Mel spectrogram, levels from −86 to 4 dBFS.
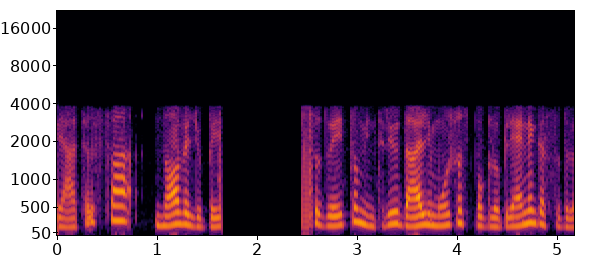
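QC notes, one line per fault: throughout: Bluetooth CVSD headset codec. The band runs only from 150 Hz to 3.5 kHz, so everything sounds thin and boxed in. The coarse one-bit coding fits a 64 kbps headset link. It leaves a granular hiss under the speech, scratchy s sounds, and distortion where loud high content outruns the adaptive step.
1.61–2.54 s: cable pulled and plugged in. A pop at 1.61 s marks the live cable coming out. Near silence follows for about 0.89 s. Then about 82 ms of 50 Hz mains buzz as only the tip touches, and a second pop at 2.54 s brings the sound back.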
